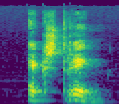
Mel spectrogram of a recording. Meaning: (adjective) extreme; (adverb) extremely
- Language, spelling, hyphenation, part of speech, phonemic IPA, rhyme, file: Dutch, extreem, ex‧treem, adjective / adverb, /ɛksˈtreːm/, -eːm, Nl-extreem.ogg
